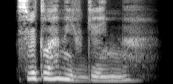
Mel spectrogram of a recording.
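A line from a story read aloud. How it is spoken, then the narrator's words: Sigh. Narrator (Russian): Миша вздохнул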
